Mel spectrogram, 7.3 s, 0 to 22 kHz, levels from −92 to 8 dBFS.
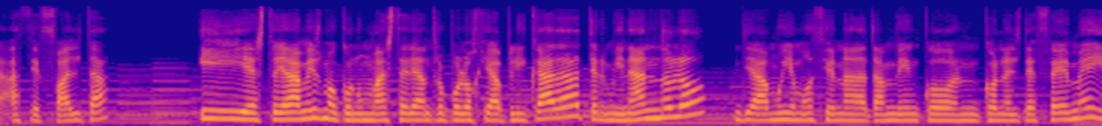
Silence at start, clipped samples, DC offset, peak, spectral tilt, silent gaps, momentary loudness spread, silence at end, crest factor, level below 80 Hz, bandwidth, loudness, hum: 0 s; under 0.1%; under 0.1%; -2 dBFS; -6 dB/octave; none; 7 LU; 0 s; 18 dB; -60 dBFS; 17 kHz; -20 LUFS; none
